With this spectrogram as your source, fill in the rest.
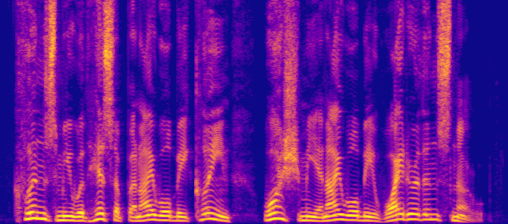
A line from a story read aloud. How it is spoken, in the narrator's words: David would plead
